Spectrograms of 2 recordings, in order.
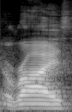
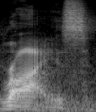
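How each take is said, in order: First: Said in the usual way. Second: "rise", arise with the first vowel left off; "rise" as a clipped-off error for arise; dropped sound. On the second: Shown as a demonstration. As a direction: say "rise" starting straight on the R. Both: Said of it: "they may have taken out a sound".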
